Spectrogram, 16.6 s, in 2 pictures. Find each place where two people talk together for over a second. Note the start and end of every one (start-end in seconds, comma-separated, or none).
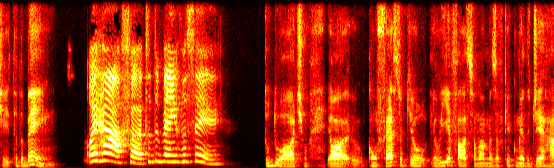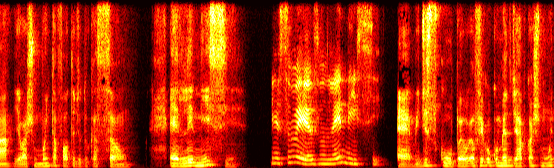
none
